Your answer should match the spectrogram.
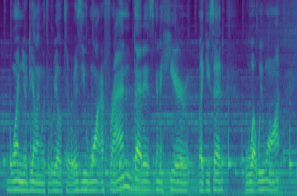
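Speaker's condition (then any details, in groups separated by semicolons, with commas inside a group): No condition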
